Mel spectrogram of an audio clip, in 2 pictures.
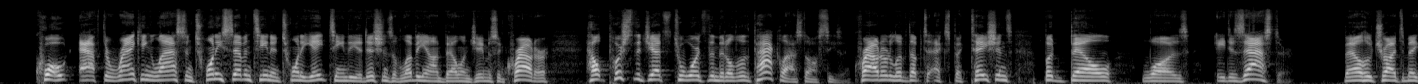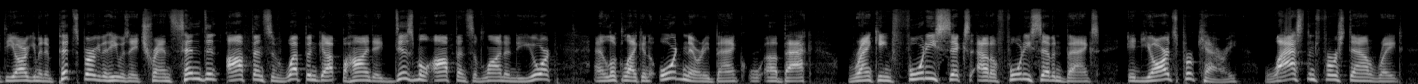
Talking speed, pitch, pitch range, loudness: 180 wpm, 185 Hz, 160-215 Hz, -21 LUFS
